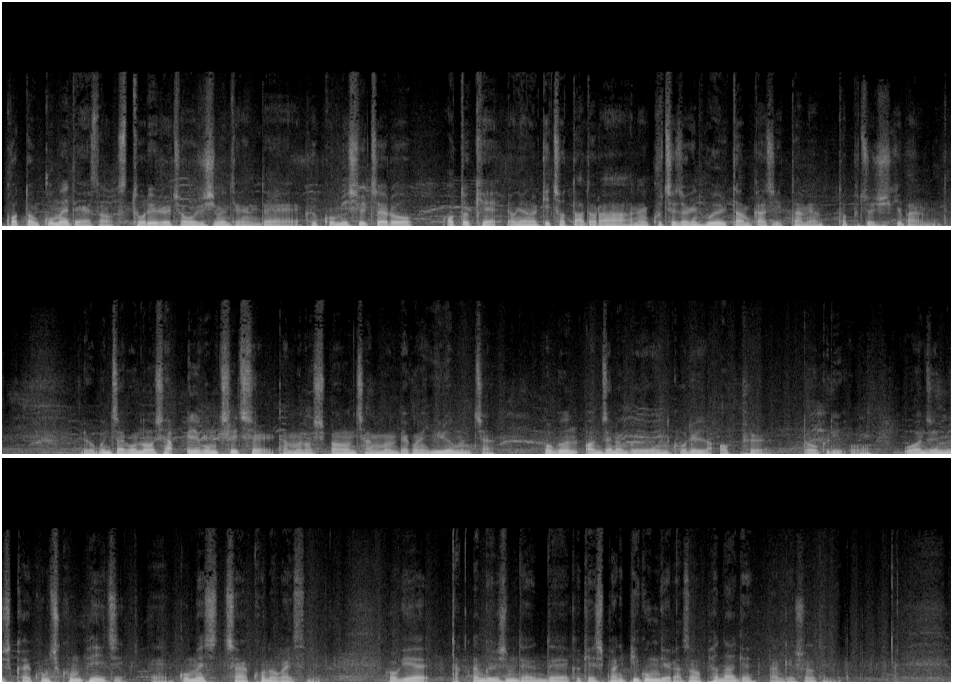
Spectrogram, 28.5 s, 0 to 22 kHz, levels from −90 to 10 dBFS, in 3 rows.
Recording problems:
chatter from many people; faint; throughout; 20 dB below the speech

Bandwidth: 15 kHz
